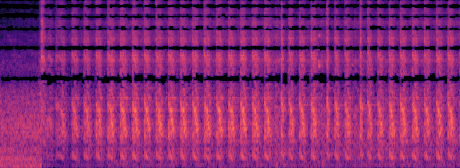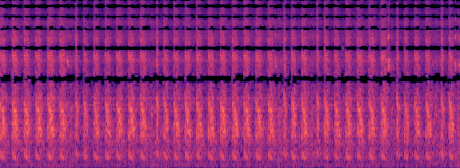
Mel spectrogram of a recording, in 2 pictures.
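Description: Steady fast cranking rhythm around three strokes a second runs on and on without the engine catching; a hard-starting engine. Cause suspected, not confirmed.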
